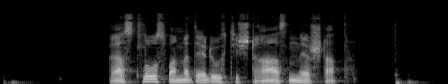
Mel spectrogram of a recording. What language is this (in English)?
German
